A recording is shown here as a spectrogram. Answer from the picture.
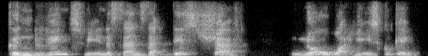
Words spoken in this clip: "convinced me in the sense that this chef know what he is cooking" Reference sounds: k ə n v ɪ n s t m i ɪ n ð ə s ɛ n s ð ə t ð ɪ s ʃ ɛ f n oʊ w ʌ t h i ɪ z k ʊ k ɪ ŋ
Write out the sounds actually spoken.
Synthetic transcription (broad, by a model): k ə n v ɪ n s m i ɪ n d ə s ɛ n s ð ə t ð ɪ s ʃ ɛ f n oʊ w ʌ t h i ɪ s k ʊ k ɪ ŋ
